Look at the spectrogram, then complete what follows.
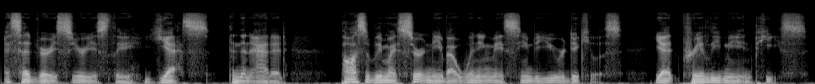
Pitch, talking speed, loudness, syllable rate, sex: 90 Hz, 175 wpm, -22 LUFS, 5.6 syllables/s, male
